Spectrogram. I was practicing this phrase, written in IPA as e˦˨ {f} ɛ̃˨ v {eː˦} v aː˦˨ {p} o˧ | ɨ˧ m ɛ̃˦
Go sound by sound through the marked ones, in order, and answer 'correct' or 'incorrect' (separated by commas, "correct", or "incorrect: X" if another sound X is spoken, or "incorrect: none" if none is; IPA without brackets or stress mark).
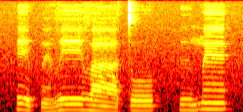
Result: incorrect: p, correct, incorrect: t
